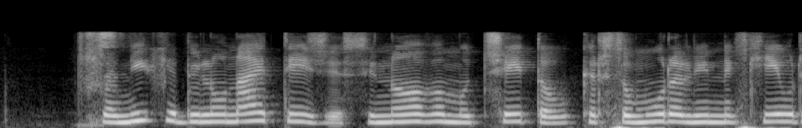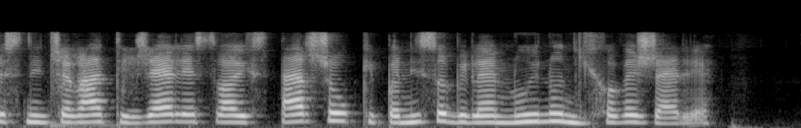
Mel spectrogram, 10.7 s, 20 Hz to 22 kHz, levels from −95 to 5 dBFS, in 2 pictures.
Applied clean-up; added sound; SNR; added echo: neural mask model DeepFilterNet 3.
